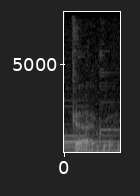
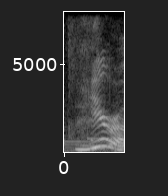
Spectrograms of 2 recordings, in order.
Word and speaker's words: gyro: Because it's Greek. Gyro. Euro. Wow. Yeah, it's called euro.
